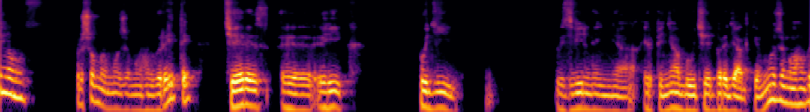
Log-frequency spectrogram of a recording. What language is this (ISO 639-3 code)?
ukr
